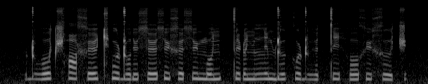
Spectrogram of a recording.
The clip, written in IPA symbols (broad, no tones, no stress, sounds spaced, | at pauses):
ɖʱ o t͡ʃʰ ɑ x ø cʰ u ɖ o ɾ y s ø s y x ø s y m o ɲ tː i ɽ ø ɲ lː i m ɖ ɯ k u ɖʱ ø tː i h o x y x ɯ t͡ʃ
